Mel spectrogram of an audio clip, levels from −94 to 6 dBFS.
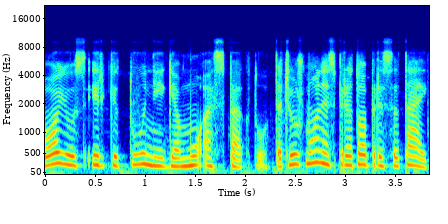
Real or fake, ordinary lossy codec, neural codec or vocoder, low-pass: real; Opus, 32 kbps; none; 7.2 kHz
